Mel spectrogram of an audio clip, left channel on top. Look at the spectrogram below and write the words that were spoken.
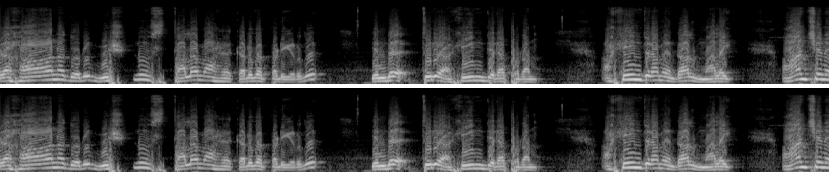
விஷ்ணு ஸ்தலமாக கருதப்படுகிறது இந்த திரு அகீந்திரபுரம். அகீந்திரம் என்றால் மலை.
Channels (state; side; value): identical; both; correlation 1.00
